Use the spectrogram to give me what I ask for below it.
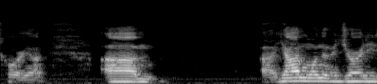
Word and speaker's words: Yan: Sorry, I want to pronounce her first name correctly. I never do. It's Yan.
